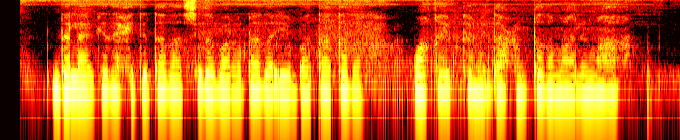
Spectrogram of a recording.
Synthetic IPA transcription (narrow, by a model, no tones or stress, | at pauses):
d̪ɐlaːɣɐðɐħɪd̪ɪd̪ɐðɐsɪðɐbɐɾɐɖɐðɐijɞbɐt̪ʰaːt̪ʰɐðɐwɑːqɑjbkʰɐmɪd̪ɐħʊnt̪ʰɐðɐmaːlɪmɐɦɐ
